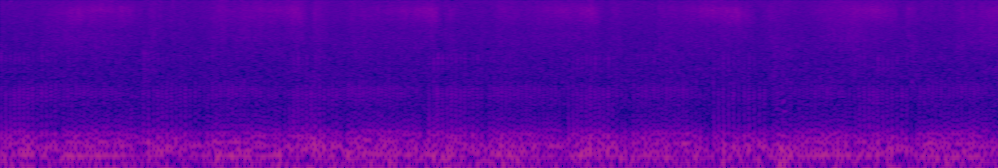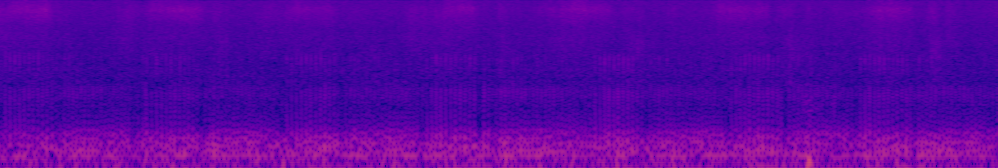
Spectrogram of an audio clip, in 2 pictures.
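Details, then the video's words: Contented domestic cat purring under a gentle massage, steady low rumbling purr with soft rhythmic breathing cycles, faint hiss of hand strokes above it. "Purring kittens ASMR"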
